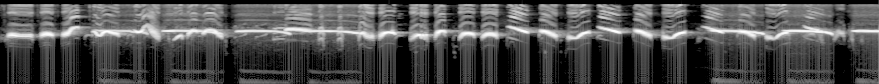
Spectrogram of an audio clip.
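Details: Captive Chinese hwamei singing a loud, varied whistled song of slurred rising and falling notes, running continuously, then breaking into quick repeated phrases; a low steady hum is heard at intervals.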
